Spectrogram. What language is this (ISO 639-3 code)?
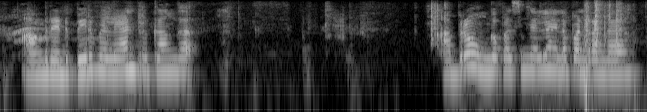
tam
